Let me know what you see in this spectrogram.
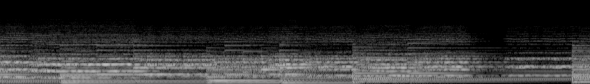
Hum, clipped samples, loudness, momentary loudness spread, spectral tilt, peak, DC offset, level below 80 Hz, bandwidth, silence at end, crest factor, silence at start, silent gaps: none; under 0.1%; -25 LUFS; 9 LU; -7.5 dB/octave; -10 dBFS; under 0.1%; -42 dBFS; 10.5 kHz; 0 s; 14 dB; 0 s; none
